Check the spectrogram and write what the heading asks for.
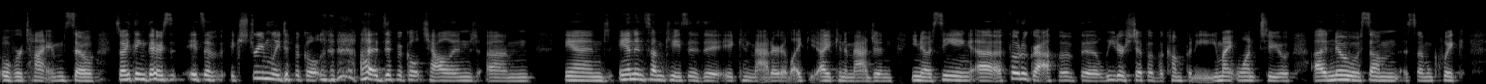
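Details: Adult woman who says she has a stutter, speaking on a panel; stuttering.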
